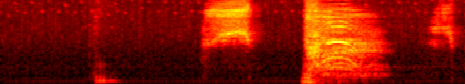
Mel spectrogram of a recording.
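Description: A man's short breathy laugh: two quick puffs of breath about half a second apart, the second louder.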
